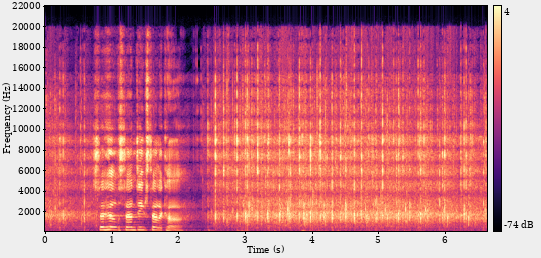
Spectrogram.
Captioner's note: audience applauding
